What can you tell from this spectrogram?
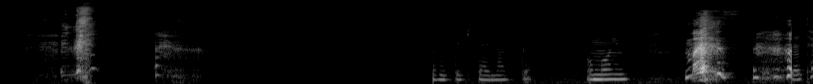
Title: Cute Japaneze girl sneezing くしゃみ26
